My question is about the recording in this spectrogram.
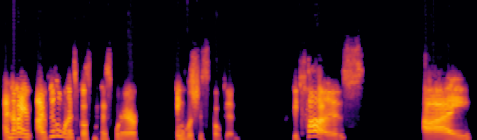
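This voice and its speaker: A woman born in Guyana, talking as an interview guest in a relaxed, conversational way and often adding "right?" to her points, over a video call. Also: medium pitch, unhurried, clear, resonant tone, no echo, lo-fi sound. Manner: conversational, frequent "right?" asides.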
